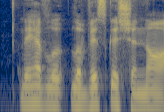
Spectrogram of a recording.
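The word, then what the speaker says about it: Laviska Shenault: They have LaVisca Chenault. I don't know if I'm saying that right. – That's correct.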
